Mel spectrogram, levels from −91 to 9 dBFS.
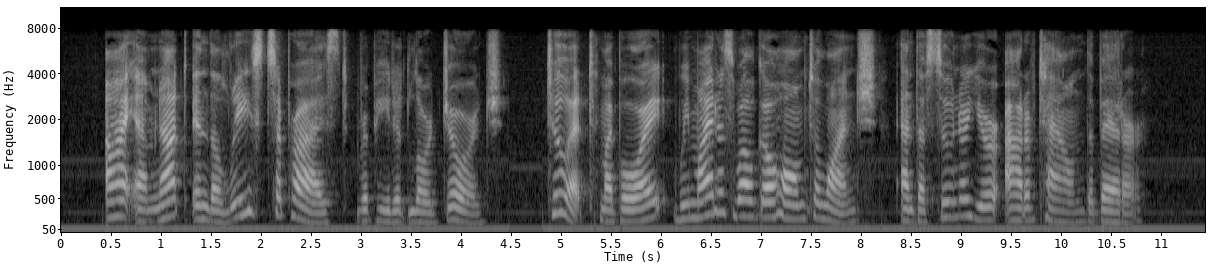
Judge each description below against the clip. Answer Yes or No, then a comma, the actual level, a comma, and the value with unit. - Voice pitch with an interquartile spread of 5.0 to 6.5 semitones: Yes, wide, 5.6 semitones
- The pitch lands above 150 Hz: Yes, medium, 185 Hz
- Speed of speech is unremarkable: Yes, average, 155 wpm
